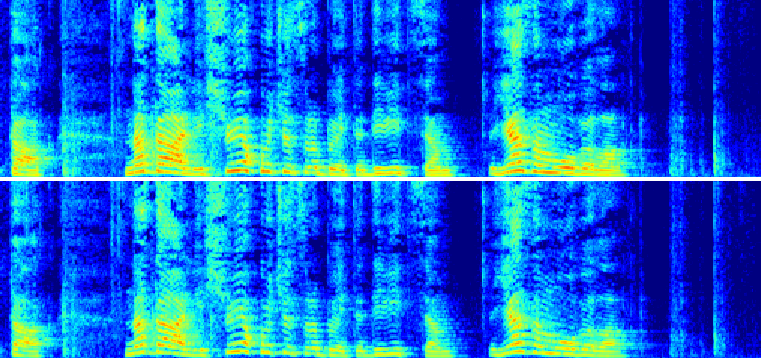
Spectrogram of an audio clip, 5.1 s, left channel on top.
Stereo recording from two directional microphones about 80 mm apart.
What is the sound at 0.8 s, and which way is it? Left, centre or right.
Speech, centre.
